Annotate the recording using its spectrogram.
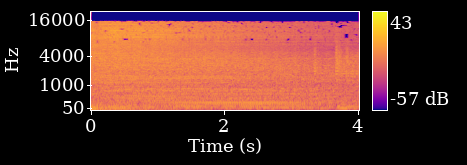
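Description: Cinematic intro sound effect: a dense, low rumble that holds and slowly fades, with a faint steady hum in the middle and a couple of faint ticks near the end.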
